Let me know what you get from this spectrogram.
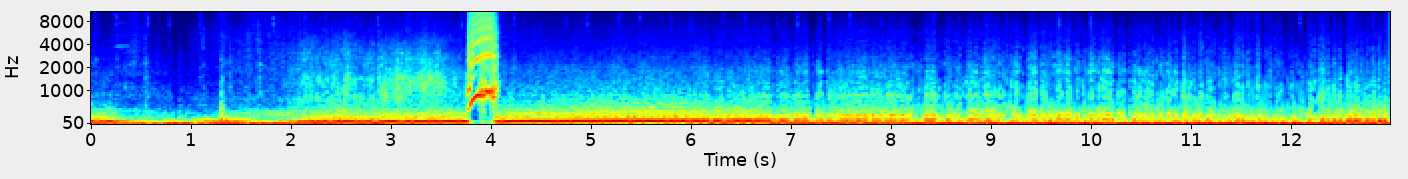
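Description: Car engine droning loudly inside the cabin as the car pulls away and accelerates, its pitch climbing in steps. About four seconds in, a short rising whoop cuts through once.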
